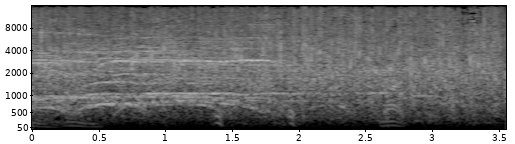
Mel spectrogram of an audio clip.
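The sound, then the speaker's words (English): An audience claps steadily in a dense, sustained burst of applause that stays loud throughout, with faint voices and scattered cheers mixed into the crowd noise. “You're applauding me because I got that word out?”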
